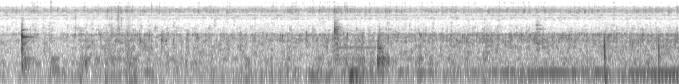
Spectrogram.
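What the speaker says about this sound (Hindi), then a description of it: "थोड़ा सा पानी और ऐड करेंगे" Water poured into a pan of chicken liver curry, a close, steady gurgling pour with a few clinks and splashes of the vessel.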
